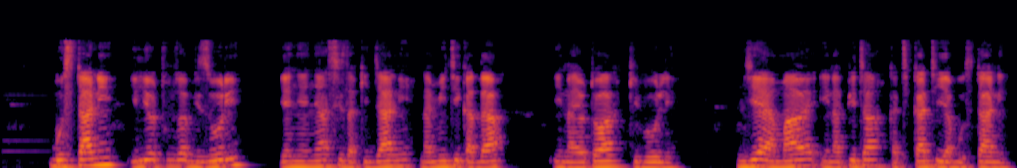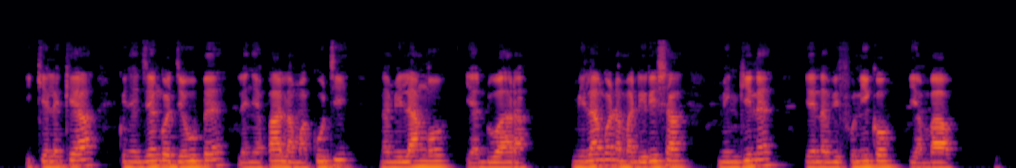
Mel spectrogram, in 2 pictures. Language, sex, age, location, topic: Swahili, male, 18-24, Mombasa, government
